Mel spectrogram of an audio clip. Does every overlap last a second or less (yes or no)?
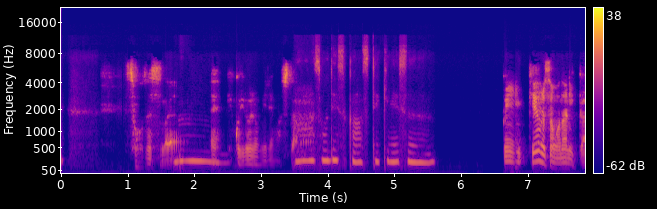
yes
